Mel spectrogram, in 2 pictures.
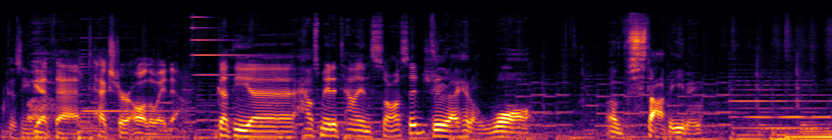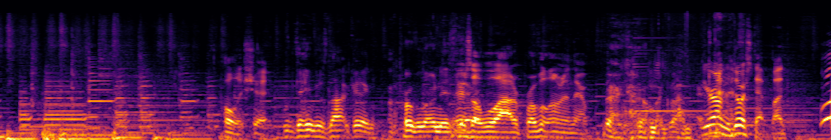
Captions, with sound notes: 'cause you get that texture all the way down. [bell dings] Got the house made Italian sausage. - Dude I hit a wall, of stop eating. [energetic music] - Holy shit. - Well Dave is not kidding, provolone is there. - There's a lot of provolone in there. - Very good, oh my god. - You're on the door step bud.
